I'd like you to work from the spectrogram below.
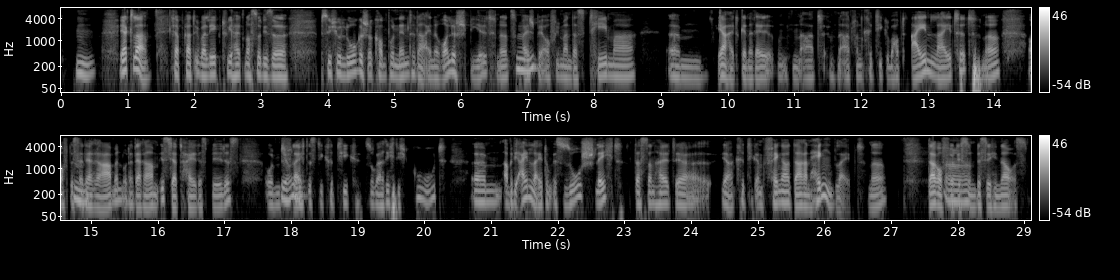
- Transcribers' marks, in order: stressed: "einleitet"
- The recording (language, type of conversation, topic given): German, podcast, Wie gibst du Feedback, das wirklich hilft?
